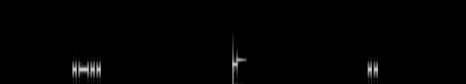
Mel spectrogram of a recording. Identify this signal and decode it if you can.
Morse code, heard as a keyed tone, about 40 wpm, 700 Hz. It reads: L I
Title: Single Letters - Phonetic Pronunciation 40wpm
